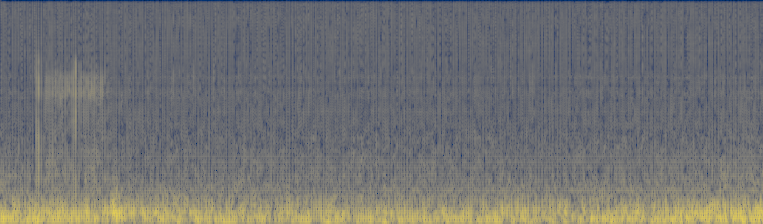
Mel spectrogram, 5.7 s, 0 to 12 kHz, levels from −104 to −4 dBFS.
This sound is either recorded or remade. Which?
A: remade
